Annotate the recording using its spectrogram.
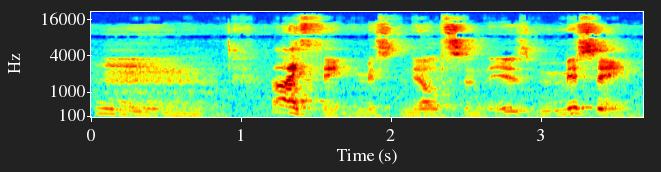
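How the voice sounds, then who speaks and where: Through loud background noise, a man with a medium pitch uses a put-on character voice at a very slow pace. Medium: read story. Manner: slow, pondering.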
